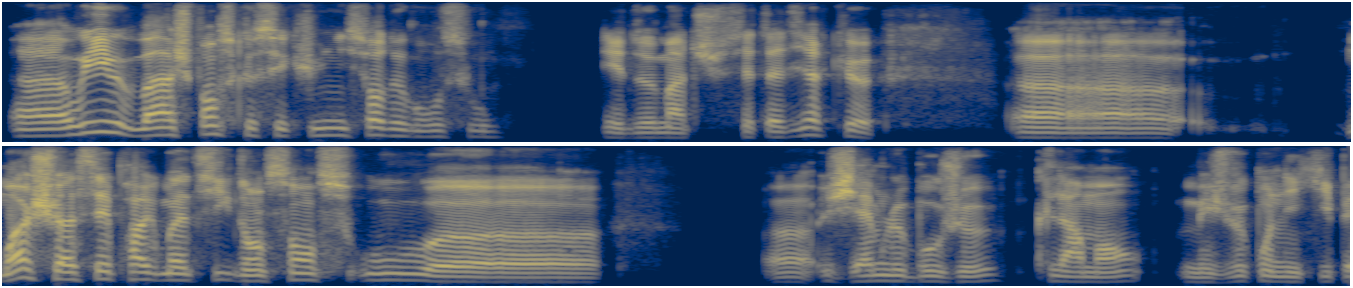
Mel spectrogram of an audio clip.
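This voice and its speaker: A man's voice: fairly low pitch, normal speed, a bit bright, no echo, dull audio. A man co-hosting a casual football chat, rambling and hesitant with many fillers and repeated words, heard over a remote call. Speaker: podcast co-host.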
